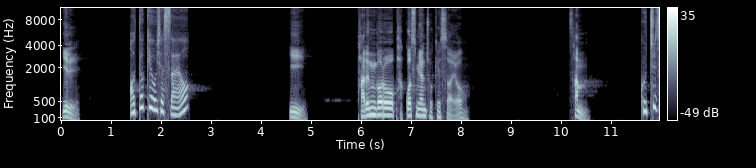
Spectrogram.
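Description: A young man speaks calmly into a microphone in short phrases with pauses.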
